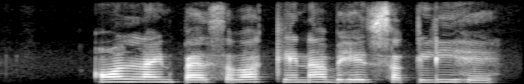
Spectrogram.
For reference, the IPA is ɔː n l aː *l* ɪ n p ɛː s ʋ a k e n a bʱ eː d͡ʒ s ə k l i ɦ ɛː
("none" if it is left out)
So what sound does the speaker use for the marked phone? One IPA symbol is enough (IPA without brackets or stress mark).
none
